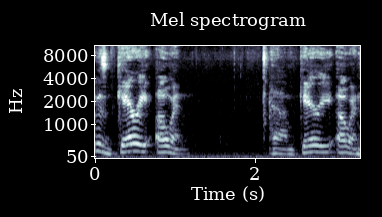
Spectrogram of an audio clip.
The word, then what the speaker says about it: Gary Owen: is Gary Owen um Gary Owen spelled like it sounds and Uh yeah, and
